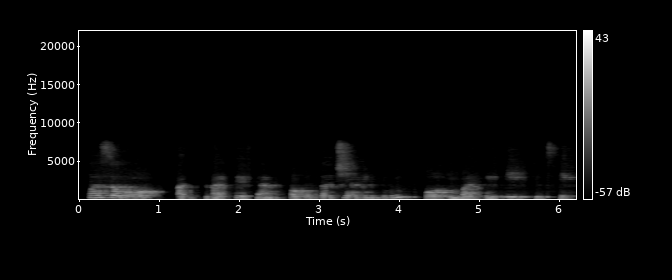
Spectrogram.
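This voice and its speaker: With a Japanese accent, a woman speaks at a fairly slow pace. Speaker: gender studies lecturer. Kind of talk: academic lecture.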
